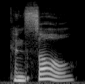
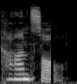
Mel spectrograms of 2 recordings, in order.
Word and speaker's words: console: When word three is used as a verb meaning to comfort, it is pronounced console. Console.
